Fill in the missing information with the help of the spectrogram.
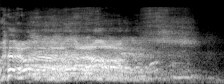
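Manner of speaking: loud high burst of laughter; real hearty laughing. Real, not acted. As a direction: laugh out big. Laughing at own story.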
